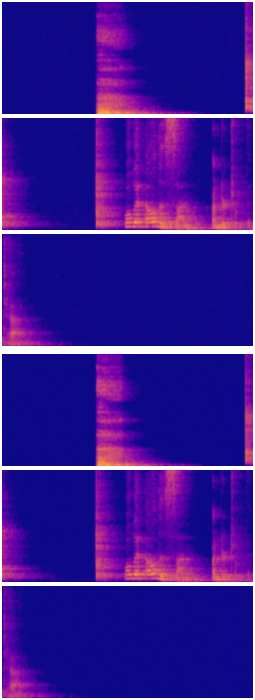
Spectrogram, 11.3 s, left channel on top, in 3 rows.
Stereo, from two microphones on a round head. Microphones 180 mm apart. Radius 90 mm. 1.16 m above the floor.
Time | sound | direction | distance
1.4 | breathing | 40° right (ahead or behind) | 0.7 m
3.6 | chopping | 15° right (ahead or behind) | 1.7 m
5.6 | a woman speaking | centre (ahead or behind) | 1.4 m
